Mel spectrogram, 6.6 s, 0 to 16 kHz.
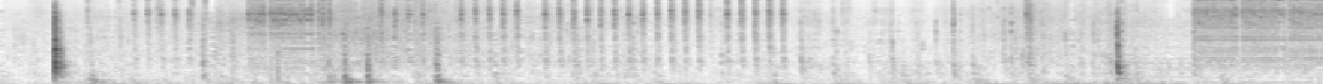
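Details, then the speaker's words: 1997 Chevy Silverado C1500 two-wheel drive, 5.7L Vortec V8, sat for years: irregular ratcheting clicks and small clunks from inside the dash with the engine off; the tape player mechanism is spazzing out. "oh it's the tape player tape player spazzing out"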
